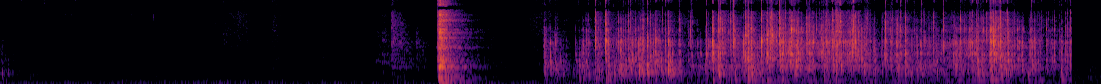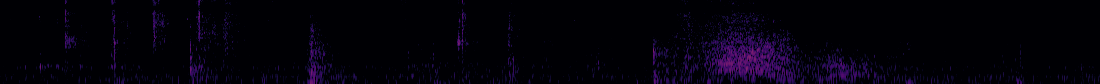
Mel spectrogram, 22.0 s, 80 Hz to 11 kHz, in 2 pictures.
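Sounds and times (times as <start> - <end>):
ice and spoon rattling in glass: 5.4 - 10.7.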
